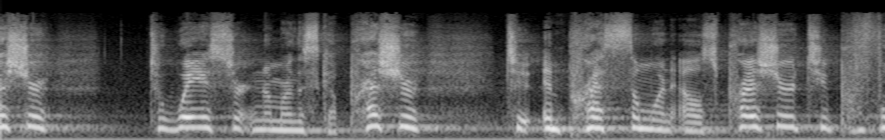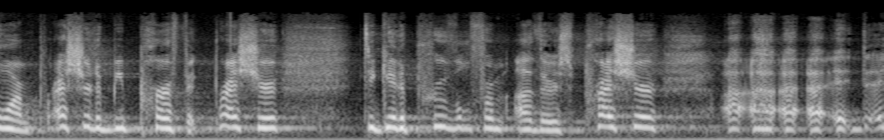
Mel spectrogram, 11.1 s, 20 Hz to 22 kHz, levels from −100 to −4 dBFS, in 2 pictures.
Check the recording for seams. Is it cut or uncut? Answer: uncut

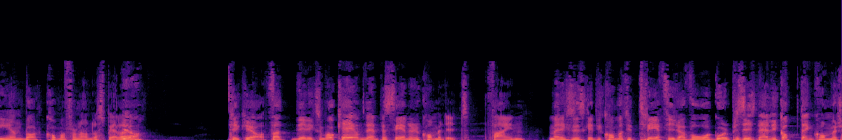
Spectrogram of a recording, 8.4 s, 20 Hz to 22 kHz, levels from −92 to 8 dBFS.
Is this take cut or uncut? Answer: cut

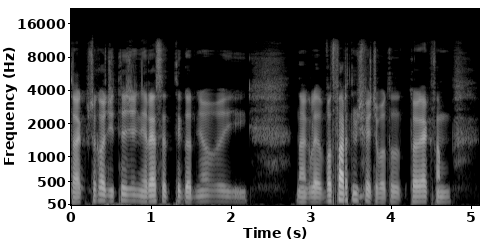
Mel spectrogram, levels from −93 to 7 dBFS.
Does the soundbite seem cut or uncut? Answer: uncut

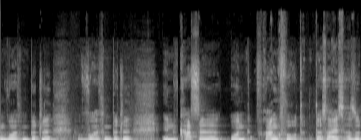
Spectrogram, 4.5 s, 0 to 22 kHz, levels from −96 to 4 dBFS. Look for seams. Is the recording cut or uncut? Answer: cut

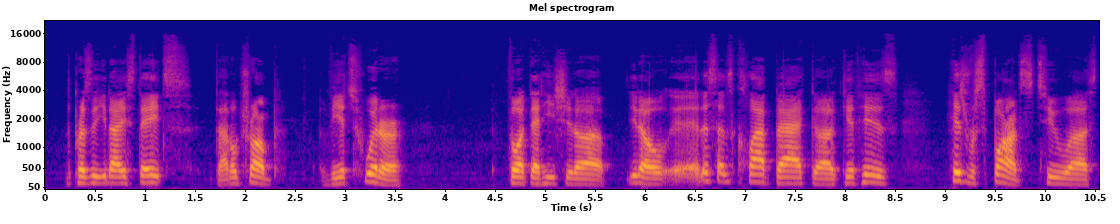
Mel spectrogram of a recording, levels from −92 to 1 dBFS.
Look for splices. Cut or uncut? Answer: uncut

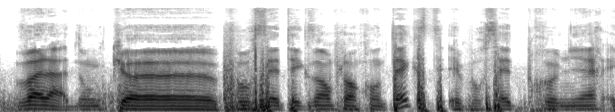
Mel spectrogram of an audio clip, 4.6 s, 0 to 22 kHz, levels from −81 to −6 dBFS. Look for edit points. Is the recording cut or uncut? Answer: uncut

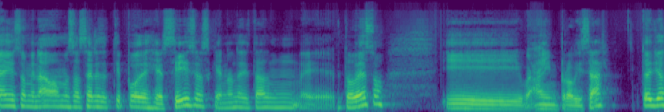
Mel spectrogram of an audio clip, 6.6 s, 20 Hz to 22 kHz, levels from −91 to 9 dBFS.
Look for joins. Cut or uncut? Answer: cut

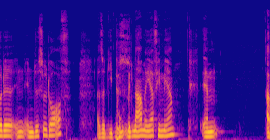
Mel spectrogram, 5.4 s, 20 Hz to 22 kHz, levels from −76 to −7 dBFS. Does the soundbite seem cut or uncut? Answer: cut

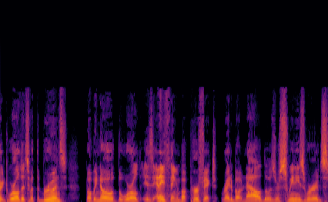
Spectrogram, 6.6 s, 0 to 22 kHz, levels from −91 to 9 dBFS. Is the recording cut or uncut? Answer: uncut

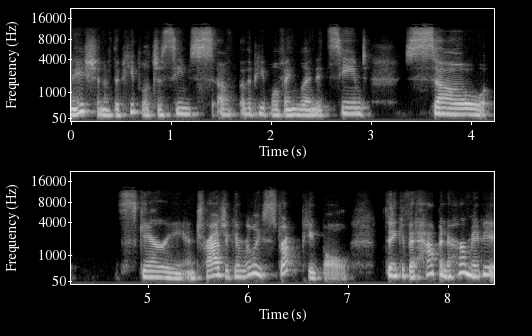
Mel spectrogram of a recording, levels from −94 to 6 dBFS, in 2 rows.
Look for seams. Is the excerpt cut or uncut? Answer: uncut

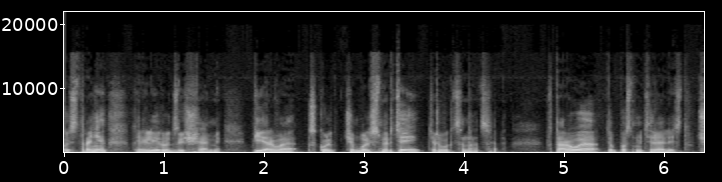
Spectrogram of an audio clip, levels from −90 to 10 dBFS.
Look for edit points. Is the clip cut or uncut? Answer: cut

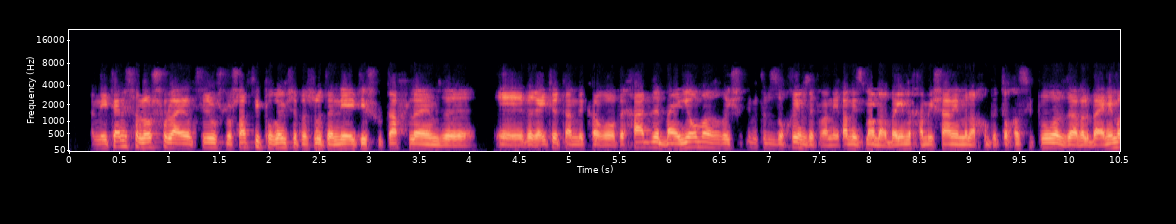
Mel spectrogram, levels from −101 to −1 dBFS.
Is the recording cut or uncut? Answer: cut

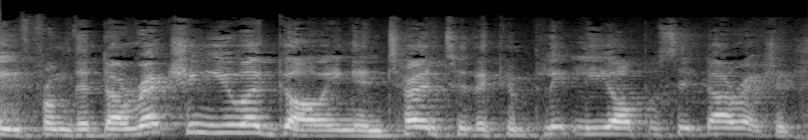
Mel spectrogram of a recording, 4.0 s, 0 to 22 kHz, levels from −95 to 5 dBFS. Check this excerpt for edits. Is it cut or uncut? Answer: uncut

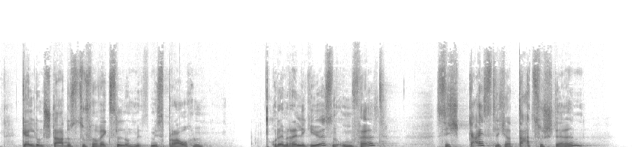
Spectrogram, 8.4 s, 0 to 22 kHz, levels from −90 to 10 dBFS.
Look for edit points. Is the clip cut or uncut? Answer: uncut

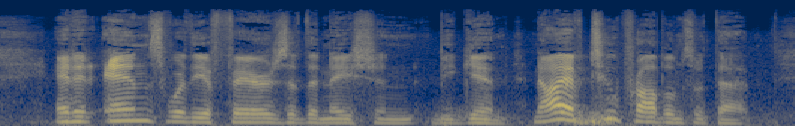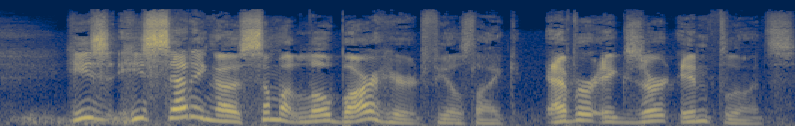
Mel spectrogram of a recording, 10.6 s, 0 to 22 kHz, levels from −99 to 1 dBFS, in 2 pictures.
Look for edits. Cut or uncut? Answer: cut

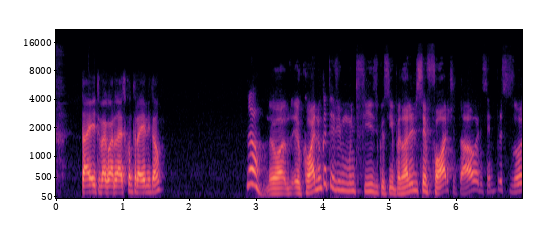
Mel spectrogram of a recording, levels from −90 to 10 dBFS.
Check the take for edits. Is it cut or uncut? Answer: uncut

